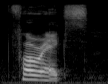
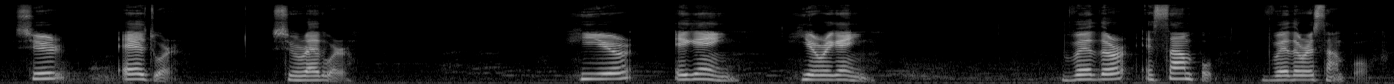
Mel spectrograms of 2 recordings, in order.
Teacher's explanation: if we pronounce them together, we say an R sound between the words because it makes the word easier to pronounce quickly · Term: linking R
